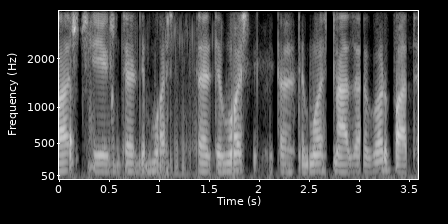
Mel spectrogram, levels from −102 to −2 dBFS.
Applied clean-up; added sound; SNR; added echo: neural diffusion model UNIVERSE++.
